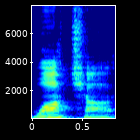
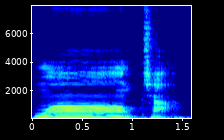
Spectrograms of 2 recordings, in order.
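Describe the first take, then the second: First: The first vowel is plain, with no nasal sound. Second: The first vowel is nasal. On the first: The speaker calls it wrong. "so it's not wa cha" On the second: The speaker calls it right. "this one also has the tail under the A, ... it's wonk cha"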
